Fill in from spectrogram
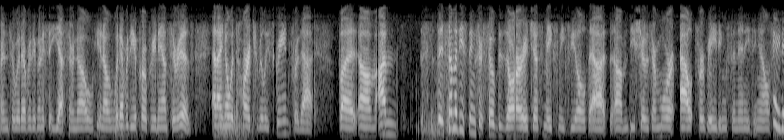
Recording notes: live call-in radio talk show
